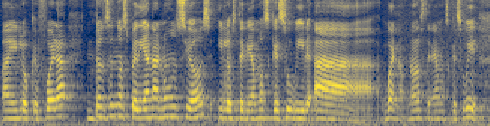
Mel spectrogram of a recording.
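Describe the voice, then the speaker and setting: A woman's ordinary speaking voice at a medium pitch, fairly slow in pace and fairly even in intonation. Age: 30s. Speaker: content creator. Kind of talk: casual chat.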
